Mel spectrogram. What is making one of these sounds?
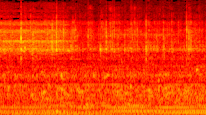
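A diver's breathing bubbles gurgle and rumble underwater.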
